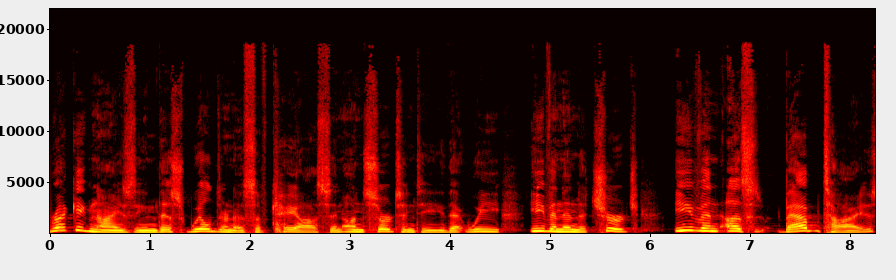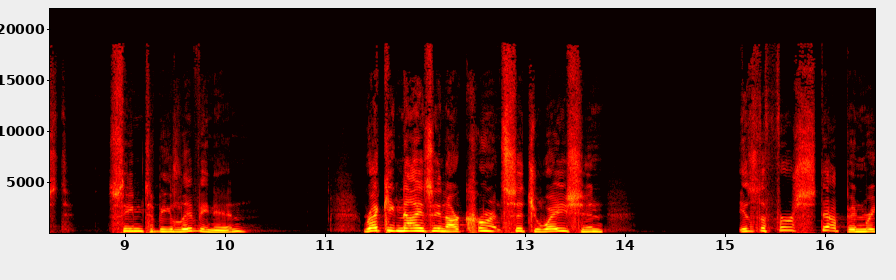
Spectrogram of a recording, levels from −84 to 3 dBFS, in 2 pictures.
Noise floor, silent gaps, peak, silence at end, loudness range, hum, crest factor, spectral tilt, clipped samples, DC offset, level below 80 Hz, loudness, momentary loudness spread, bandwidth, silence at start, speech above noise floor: -79 dBFS; none; -8 dBFS; 0 s; 4 LU; none; 18 dB; -6 dB/octave; under 0.1%; under 0.1%; -58 dBFS; -25 LUFS; 10 LU; 19 kHz; 0 s; 55 dB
